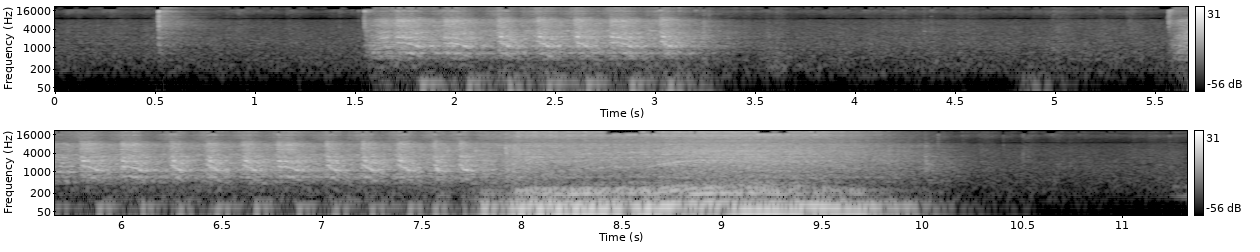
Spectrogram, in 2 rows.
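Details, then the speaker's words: Yamaha FZ750, 41,000 miles, fire-damaged non-runner, start attempt after fuel filter, airbox and carbs refitted: two long cranking bursts, second catches, flares briefly and dies; frayed choke cable not pulling fully then snapped off, carbs leaking fuel, hard starting. "The choke has literally just come off in my hand. I mean, I always knew that cable was a bit frayed, and obviously it wasn't pulling properly all the way, but with that off, very much going to struggle to start this."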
